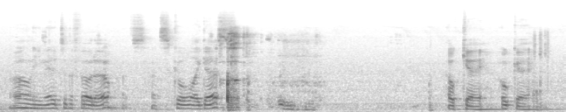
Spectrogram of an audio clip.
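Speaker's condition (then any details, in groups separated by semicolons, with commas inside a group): No condition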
